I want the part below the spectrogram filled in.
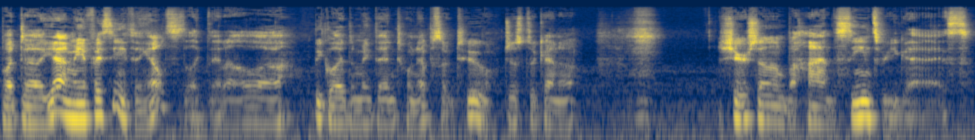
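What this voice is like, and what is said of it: Southern accent. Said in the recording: “I have a southern accent”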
